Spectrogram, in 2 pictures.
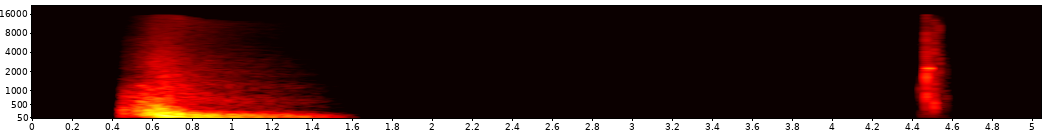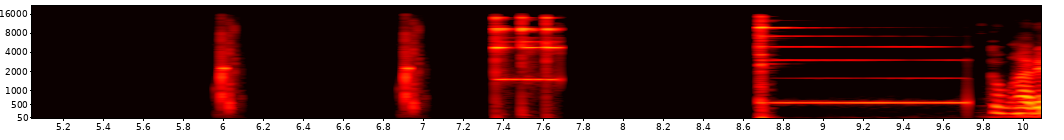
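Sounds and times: low whoosh sound effect: 0:00.5 - 0:01.5.

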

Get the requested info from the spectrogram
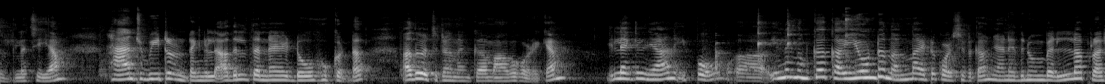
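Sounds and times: woman speaking: 0:00.0 - 0:11.0
metal spoon clinking ceramic bowl: 0:07.2 - 0:08.7.

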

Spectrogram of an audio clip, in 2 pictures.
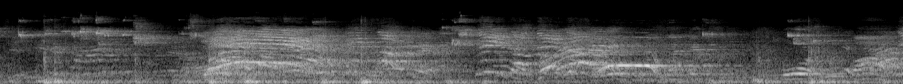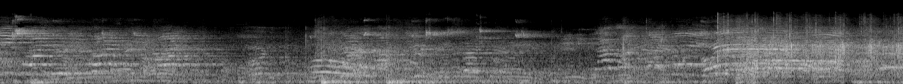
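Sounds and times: shouts echoing in hall: 0:02.0 - 0:07.0, 0:15.4 - 0:18.0.

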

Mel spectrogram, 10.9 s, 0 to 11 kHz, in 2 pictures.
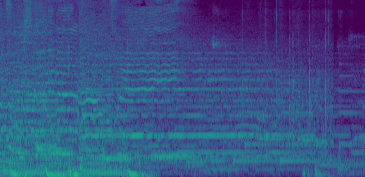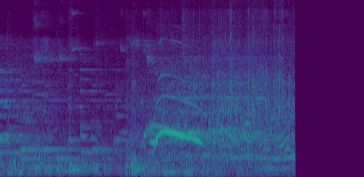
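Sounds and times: backing music: 0:00.0 - 0:06.9
loud shout: 0:07.7 - 0:09.8.

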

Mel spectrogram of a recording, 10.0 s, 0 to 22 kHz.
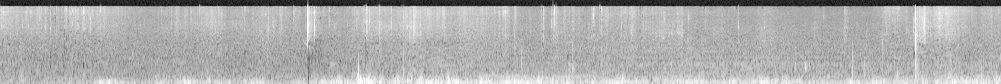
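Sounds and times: constant low rumbling: 0:00.0 - 0:10.0
rustling and crackling foliage: 0:00.0 - 0:10.0
sharp twig cracks: 0:03.0 - 0:04.2
elephant tearing at branches: 0:09.0 - 0:09.7.

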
